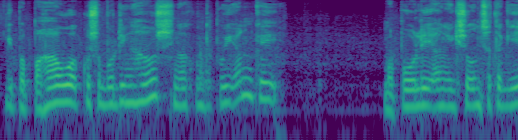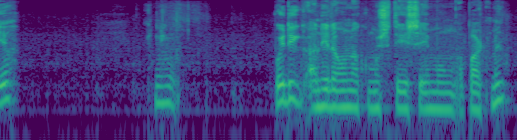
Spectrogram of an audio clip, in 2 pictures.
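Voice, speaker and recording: A Cebuano actor playing a self-centred, stubborn young boyfriend in a radio drama, with a casual, dismissive manner. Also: male voice, on the high side, moderate pace, long pauses, lightly acted. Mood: sweet, coaxing. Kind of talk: Filipino radio drama acting.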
